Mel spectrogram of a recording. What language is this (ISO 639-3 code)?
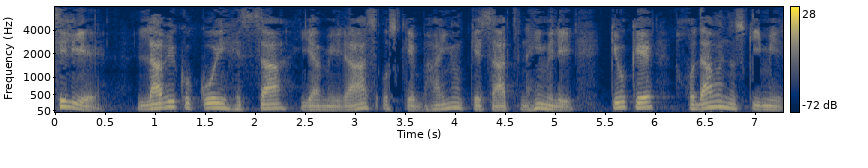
urd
